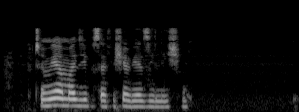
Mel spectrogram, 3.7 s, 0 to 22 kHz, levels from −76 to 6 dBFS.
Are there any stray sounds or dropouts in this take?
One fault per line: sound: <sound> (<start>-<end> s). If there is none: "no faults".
no faults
